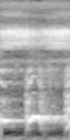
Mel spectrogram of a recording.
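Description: A barred owl hoots from wet bottomland hardwood forest, two or three deep, rounded calls rising and falling in quick succession, fairly close and clear against a quiet night background.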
